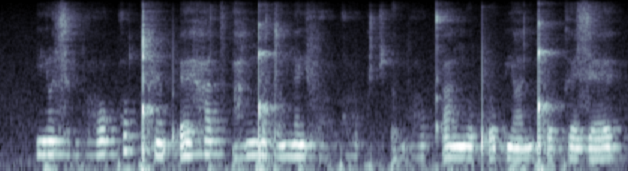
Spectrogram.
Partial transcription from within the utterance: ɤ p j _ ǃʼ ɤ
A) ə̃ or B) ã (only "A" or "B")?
B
